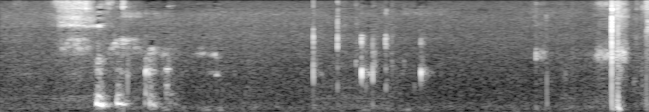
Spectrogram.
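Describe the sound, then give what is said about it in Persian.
A handful of short, crisp clicks spaced irregularly, like a computer mouse being clicked on an option that does not respond, fairly quiet, following a brief burst of indistinct vocal sounds at the start. “روش کلیک میکنی جواب نمیده؟”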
